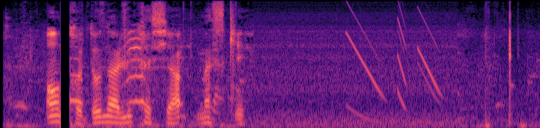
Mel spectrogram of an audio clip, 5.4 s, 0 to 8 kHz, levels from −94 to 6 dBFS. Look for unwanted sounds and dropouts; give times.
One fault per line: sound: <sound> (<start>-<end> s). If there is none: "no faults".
sound: dropout (0.6-0.7 s)
sound: chirp (3.5-4.4 s)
